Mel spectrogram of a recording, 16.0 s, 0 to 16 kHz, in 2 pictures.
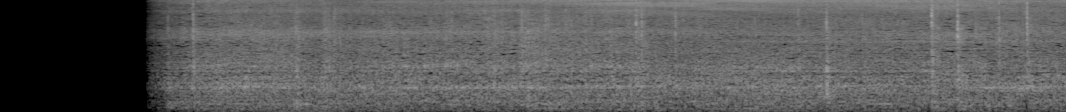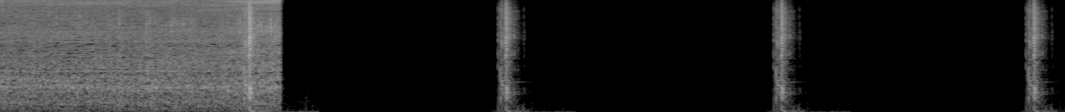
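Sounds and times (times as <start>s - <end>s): model tram motor whirring: 1.2s - 10.1s
sharp clicks: 13.8s - 14.1s.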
